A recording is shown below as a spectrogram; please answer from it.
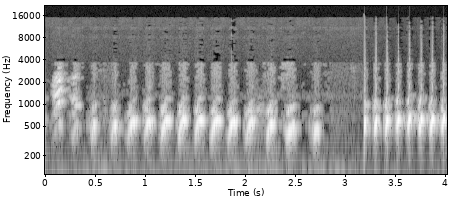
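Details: Asian palm civet calling for a mate, used as a lure: fast runs of short nasal, buzzy pulses, about three per second, a brief pause, then a sharper, tighter burst of the same pulses.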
